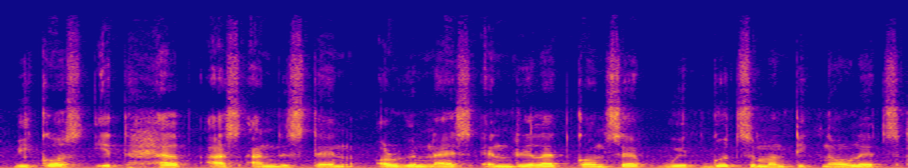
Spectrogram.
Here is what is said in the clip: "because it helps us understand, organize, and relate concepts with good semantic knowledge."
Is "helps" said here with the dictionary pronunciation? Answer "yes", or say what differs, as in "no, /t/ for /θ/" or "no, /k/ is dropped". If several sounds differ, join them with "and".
no, /s/ is dropped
